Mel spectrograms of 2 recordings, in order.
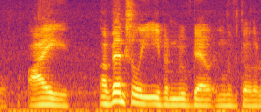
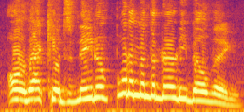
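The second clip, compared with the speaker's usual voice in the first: much higher, louder mock official voice, sneering; mocking school official; 10 semitones higher, 5 dB louder than usual. Mocking how the school assigned his dorm, in a high sneering put-on voice. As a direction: ham up a clueless housing clerk.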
